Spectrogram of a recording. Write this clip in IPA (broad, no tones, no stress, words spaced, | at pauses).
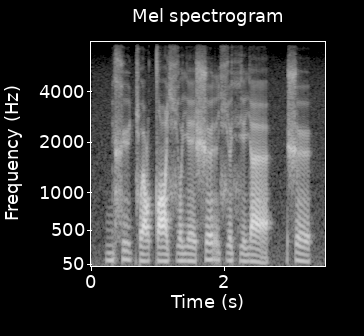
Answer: bʲɯxy coɭtˤɑ çoje ʃør çøfʲejæ | ʃø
